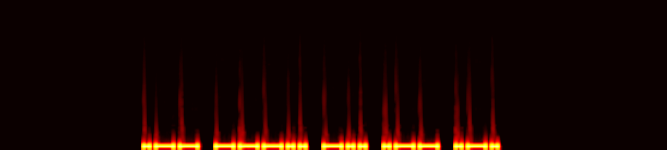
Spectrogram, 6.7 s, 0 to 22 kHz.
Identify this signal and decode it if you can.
Morse code, heard as a keyed tone, about 20 wpm, 700 Hz. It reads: W8DWR
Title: USA Call Signs - 5 Characters - Repeated 3x - 20wpm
